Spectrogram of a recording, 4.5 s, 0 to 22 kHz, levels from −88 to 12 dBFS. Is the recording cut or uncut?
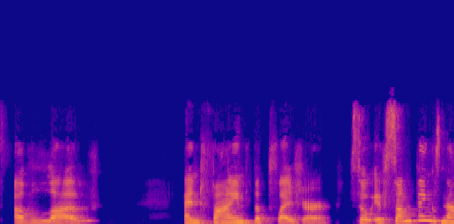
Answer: uncut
